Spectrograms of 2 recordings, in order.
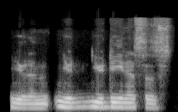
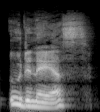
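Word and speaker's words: Uddinas: Udinus. Anytime I see the double vowel, I pronounce them both.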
